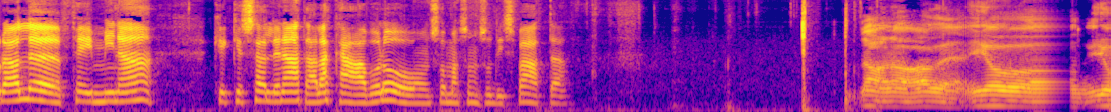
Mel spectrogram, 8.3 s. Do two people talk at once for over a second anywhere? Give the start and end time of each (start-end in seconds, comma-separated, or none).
none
